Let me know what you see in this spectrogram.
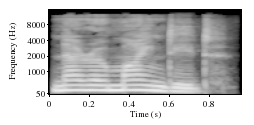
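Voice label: "narrow minded", British English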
